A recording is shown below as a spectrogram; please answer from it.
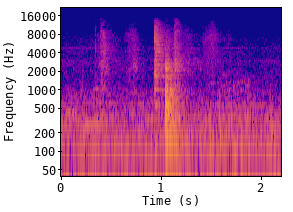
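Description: Fingers working dry flour in a mixing bowl, with one sharp clink against the bowl just after a second in.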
